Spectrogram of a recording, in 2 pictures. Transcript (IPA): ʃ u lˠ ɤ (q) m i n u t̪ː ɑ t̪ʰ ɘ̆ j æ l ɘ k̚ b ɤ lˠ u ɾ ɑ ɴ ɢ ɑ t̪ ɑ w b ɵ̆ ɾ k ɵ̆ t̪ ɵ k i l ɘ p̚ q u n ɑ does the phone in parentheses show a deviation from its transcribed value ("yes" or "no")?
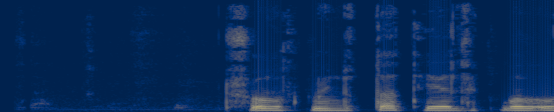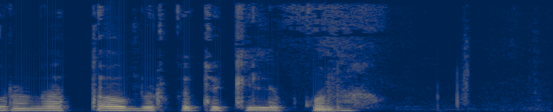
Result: no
